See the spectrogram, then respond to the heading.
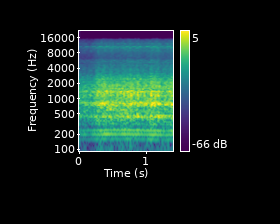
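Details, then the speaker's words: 2009 Dodge Avenger 2.4L just restarted after cleaning stuck-open intake manifold runners (codes P2004/P2017) with carb cleaner and WD40: a steady, even idle hum with no misses, ticks or knocks. Some roughness was expected while the cleaner burns off. "it's going to run rough for a little bit because we got um carburetor fluid in here that's uh burning off right now"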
